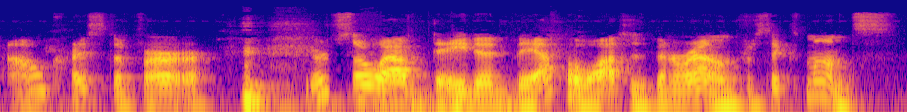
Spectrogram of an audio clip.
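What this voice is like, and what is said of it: Old lady 1920s talkie voice. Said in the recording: “my mother sounds like she's from some, like, late Buster Keaton talkie movie ... that's my old lady voice / 1920s detective”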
